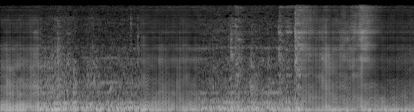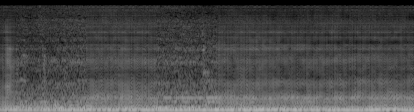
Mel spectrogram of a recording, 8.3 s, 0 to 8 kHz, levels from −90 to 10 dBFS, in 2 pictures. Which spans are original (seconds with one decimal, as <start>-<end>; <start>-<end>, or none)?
0.4-1.4; 2.0-3.0; 4.3-5.0; 5.7-6.3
